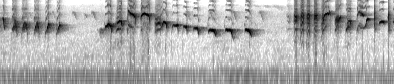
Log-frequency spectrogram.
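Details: Green leafbird in vigorous song, played to make rival birds react: rapid high chirps, a lull, then looping squealing phrases falling into regular whistled notes, and after a silence another loud, high, tumbling burst.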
